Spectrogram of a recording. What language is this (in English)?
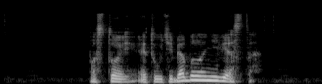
Russian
